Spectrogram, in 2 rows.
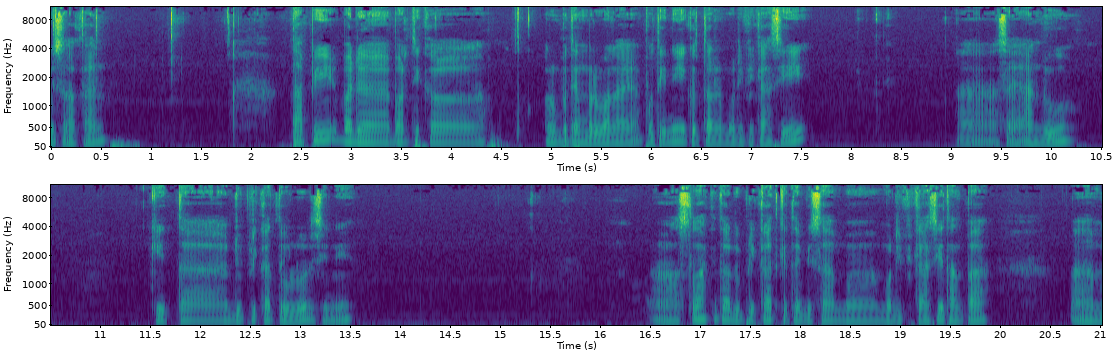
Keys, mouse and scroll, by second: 8.4 ctrl+z, 14.1 click, 17.2 middle click, 18.2 click, 19.0 click, 20.1 middle click.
